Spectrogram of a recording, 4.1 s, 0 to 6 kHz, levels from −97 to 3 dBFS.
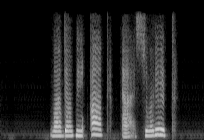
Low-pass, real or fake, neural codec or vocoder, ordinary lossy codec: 5.4 kHz; fake; codec, 16 kHz, 0.5 kbps, FreqCodec, smaller model; MP3, 48 kbps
